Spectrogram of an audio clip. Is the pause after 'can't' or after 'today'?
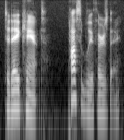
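after can't. There is a pause right after 'can't'.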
